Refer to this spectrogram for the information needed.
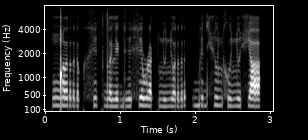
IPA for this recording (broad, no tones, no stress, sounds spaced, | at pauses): ŋ͡ǃ ɤ r ɾ o k x i k d ɤ lʲ ɛ ɡʱ i x i w ɭ a k ʎ u ʎ o r | b i d ç u ʎ x u ʎ o ç a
